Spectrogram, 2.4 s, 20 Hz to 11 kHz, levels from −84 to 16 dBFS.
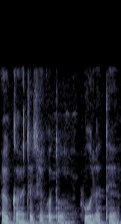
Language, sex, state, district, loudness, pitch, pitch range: Bengali, male, West Bengal, Malda, -27 LUFS, 105 Hz, 100-105 Hz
